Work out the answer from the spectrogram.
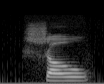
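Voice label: "shou" tone 1, Chinese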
